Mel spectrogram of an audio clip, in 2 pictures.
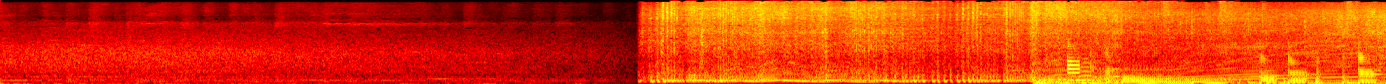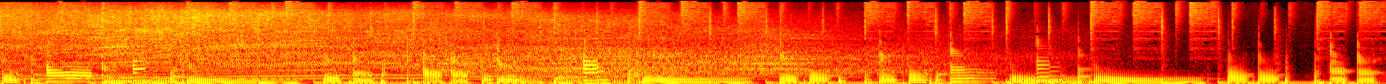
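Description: After a few seconds of quiet low rumble, a motorcycle engine suddenly roars loud, revving with rising and falling pitch as Malyshev races it through the darkness toward a crossroads, only its headlight lighting the way, continuing strongly to the end.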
